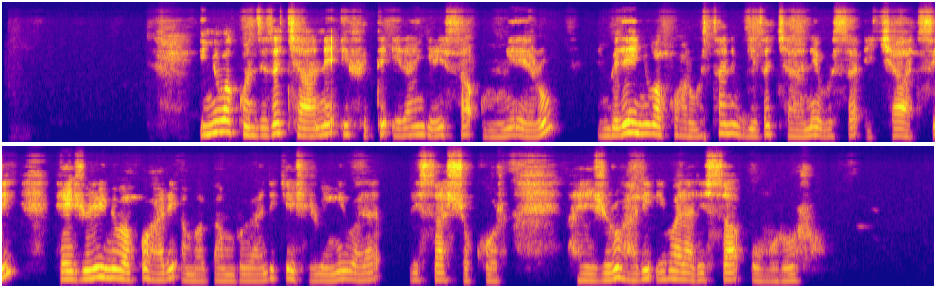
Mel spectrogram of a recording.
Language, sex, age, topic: Kinyarwanda, female, 18-24, finance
